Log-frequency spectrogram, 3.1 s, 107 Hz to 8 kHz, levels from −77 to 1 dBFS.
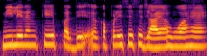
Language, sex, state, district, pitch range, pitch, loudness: Hindi, female, Punjab, Pathankot, 235-260 Hz, 245 Hz, -15 LUFS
